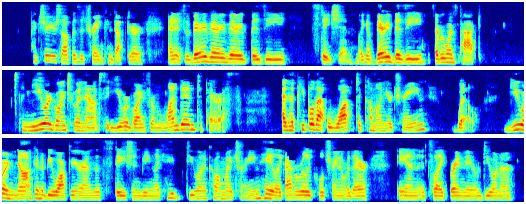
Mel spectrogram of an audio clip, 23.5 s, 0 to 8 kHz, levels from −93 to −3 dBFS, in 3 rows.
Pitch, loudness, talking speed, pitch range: 170 Hz, -24 LUFS, 215 wpm, 160-190 Hz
